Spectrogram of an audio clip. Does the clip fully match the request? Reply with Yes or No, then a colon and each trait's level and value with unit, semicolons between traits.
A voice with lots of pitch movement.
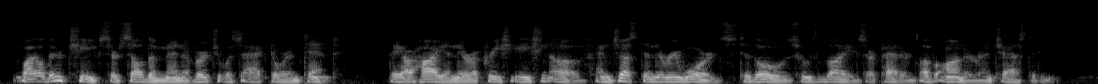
No: average, 2.7 semitones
